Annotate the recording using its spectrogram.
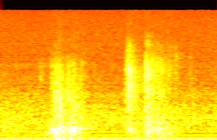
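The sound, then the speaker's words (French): A muffled thump against a door, followed a moment later by two quick, sharp knocks, with no one speaking. “Frappe à la porte.”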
